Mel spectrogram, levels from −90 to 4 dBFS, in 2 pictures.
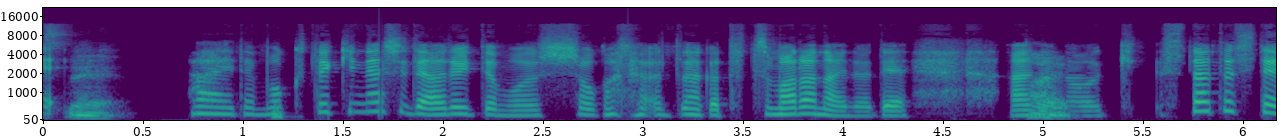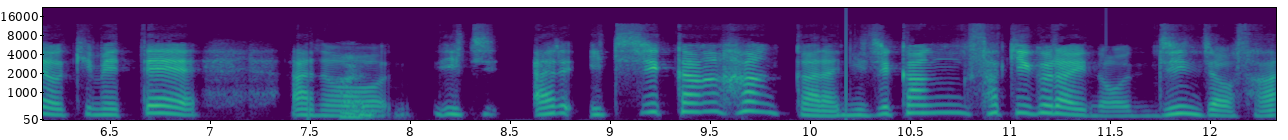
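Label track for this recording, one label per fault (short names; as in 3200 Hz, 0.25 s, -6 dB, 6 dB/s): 1.680000	1.700000	gap 15 ms
2.920000	2.920000	gap 4.5 ms
7.490000	7.500000	gap 8.3 ms
10.180000	10.180000	pop -13 dBFS
11.480000	11.480000	pop -24 dBFS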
